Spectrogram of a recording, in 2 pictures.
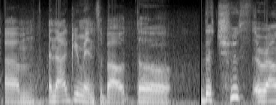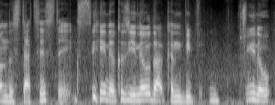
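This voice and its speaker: Lower-voiced woman hosting a chatty interview. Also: measured pace, a little mellow, a little hiss or hum. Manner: chatty, affirming, teasing asides to viewers. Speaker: interview host. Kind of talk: conversational interview.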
